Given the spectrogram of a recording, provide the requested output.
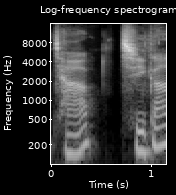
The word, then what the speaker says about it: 잡지: 싸라고 읽어요 답사이 연말은 잡지가 맞을까요 아니면 잡지가 맞을까요 비읍 받침이 초성 지을 만났으니까 초성 지을시 쌍지 수리인 쯔가 되면서 잡 찌라고 읽어요 잡지 오늘의 엔딩 문장은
